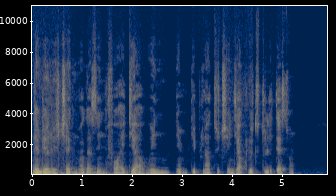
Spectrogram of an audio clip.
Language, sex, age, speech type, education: Nigerian Pidgin, male, 15-29, spontaneous, secondary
